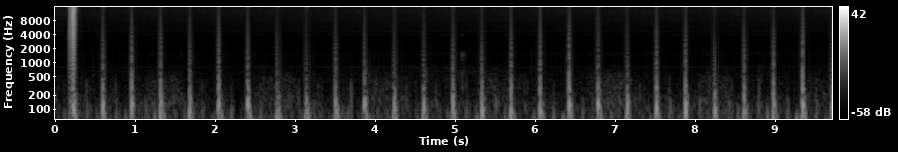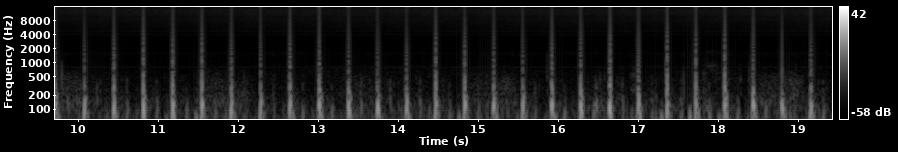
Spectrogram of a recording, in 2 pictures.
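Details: Male during a roughly 15-minute intense cardio workout. Loud, very fast, regular pounding heartbeat of about 160–170 bpm with heavy breathing behind; reported close to 200 bpm. Exercise-induced sinus tachycardia.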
